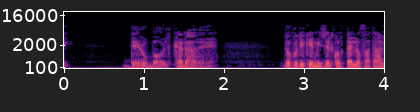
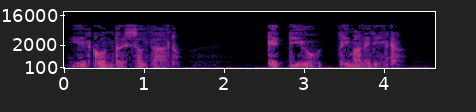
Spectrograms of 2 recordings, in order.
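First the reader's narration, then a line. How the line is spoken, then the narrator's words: Muttered. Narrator (Italian): Il meticcio borbottò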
